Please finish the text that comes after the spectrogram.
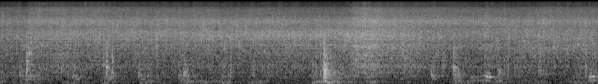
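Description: Onions fry and brown in a Teflon pan with a steady, loud sizzle and hiss. A few faint scrapes and clicks of stirring sound over the frying.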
